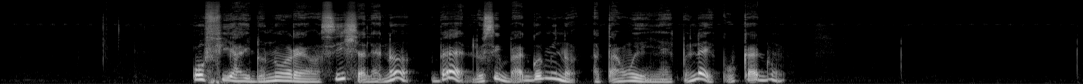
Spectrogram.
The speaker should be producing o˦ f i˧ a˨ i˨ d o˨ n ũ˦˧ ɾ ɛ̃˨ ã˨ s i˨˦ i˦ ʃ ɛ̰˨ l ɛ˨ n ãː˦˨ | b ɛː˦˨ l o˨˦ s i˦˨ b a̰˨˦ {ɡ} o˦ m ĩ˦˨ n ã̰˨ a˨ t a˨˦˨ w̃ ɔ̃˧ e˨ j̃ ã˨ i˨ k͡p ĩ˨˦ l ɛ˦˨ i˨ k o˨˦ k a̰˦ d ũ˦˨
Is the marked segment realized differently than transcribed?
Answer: no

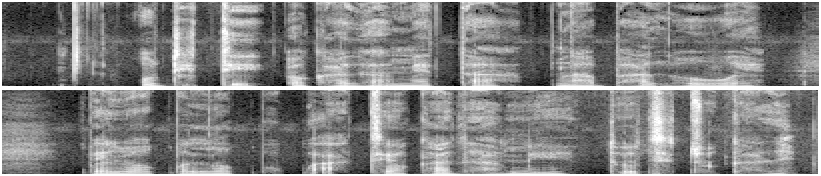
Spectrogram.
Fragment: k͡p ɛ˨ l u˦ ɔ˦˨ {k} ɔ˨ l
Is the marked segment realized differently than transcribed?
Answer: yes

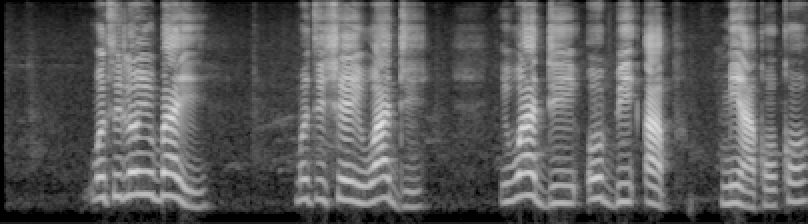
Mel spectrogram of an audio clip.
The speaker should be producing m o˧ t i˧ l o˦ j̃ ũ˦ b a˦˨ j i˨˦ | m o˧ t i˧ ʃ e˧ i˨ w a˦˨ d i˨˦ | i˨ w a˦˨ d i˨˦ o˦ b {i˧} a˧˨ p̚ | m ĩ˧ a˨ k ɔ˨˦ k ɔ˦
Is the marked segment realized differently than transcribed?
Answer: no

